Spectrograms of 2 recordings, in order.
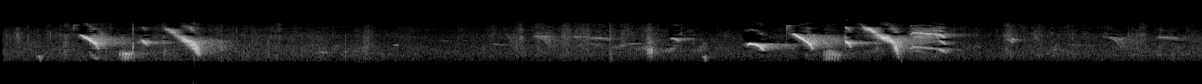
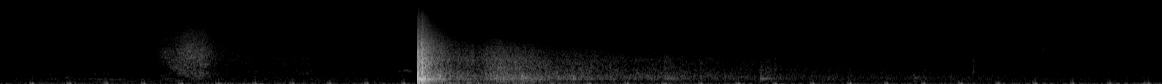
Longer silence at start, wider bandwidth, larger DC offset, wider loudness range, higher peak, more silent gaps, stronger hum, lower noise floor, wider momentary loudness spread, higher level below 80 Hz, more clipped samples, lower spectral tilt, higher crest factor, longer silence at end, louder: second, 0.4 s vs 1.8 s; second, 7.8 kHz vs 15 kHz; neither; second, 21 LU vs 24 LU; about the same, -2 dBFS vs 0 dBFS; neither; neither; second, -51 dBFS vs -60 dBFS; second, 27 LU vs 33 LU; second, under -90 dBFS vs -50 dBFS; neither; second, 10 dB/octave vs -6.5 dB/octave; second, 20 dB vs 36 dB; second, 0.35 s vs 5.85 s; first, -13 LUFS vs -28 LUFS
